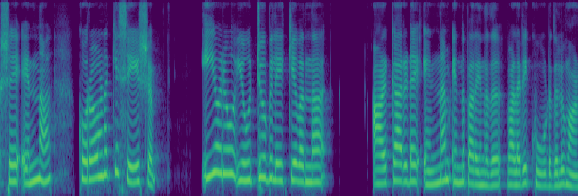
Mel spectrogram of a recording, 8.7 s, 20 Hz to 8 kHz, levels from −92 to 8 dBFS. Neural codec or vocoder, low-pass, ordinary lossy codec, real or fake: codec, 16 kHz, 6 kbps, DAC; none; none; fake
